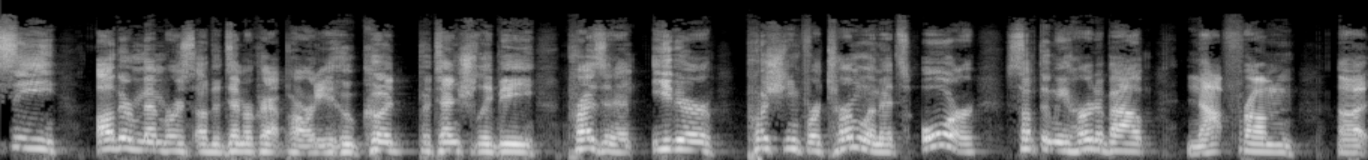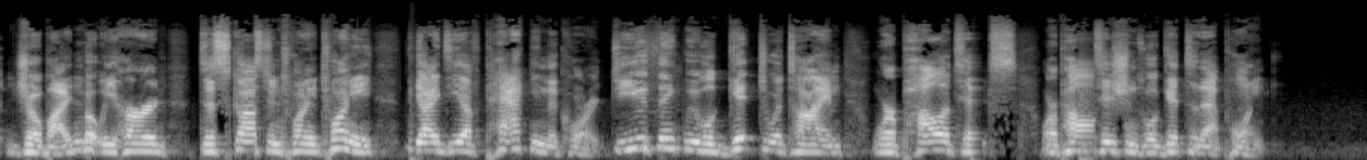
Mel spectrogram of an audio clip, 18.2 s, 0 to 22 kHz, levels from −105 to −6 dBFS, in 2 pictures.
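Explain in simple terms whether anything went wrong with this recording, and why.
Three problems can be heard in this speech.

All the way through, the sound is rough or slightly doubled. This is channel delay (comb filtering): one channel runs roughly 20 ms late, and mixing the two cancels evenly spaced frequencies. Unlike a dropout, it never stops.

At 5.05, 8.27, 8.99, 10.77 and 11.85 s there is short concealed packet loss. Each time, 20 to 40 ms went missing and was quietly patched, leaving only a brief smear or wobble.

From 15.59 to 15.69 s and from 16.31 to 16.42 s there is a burst of packet loss. These gaps are longer, 80 and 100 ms. You hear a held buzz or fading hiss, and then the speech jumps ahead.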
